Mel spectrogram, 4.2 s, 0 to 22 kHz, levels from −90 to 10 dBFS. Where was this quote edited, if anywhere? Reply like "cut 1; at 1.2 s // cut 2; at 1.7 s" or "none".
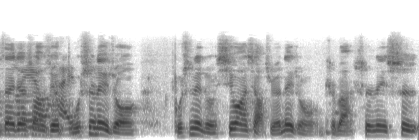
cut 1; at 3.3 s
